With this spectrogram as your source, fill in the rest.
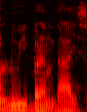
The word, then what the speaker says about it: Louis Brandeis: O poder de que falava Louis Brandeis, pronunciam assim, ele foi ministro da Suprema Corte norte-americana, morreu em 1943.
